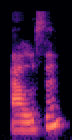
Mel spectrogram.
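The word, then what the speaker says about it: allicin: chewed this compound is known as Allison but it's not spelled like Allison it's a l l i c i n and it's the same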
